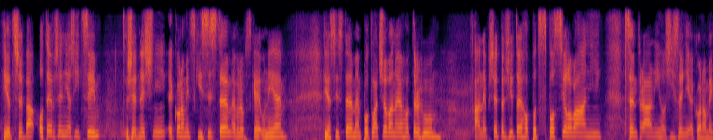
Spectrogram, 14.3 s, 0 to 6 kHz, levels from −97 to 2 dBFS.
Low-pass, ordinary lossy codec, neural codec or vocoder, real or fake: 5.4 kHz; none; codec, 16 kHz, 1 kbps, X-Codec, WavLM features, trained on Multilingual LibriSpeech; fake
